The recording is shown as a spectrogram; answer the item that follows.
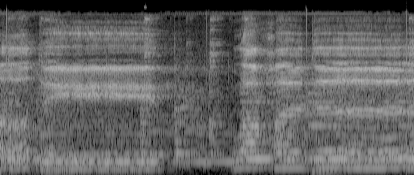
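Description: Gharnati (Andalusian classical) music performed live by an ensemble, with chant-like voices holding long notes over the accompaniment; the sound dips briefly near the middle.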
